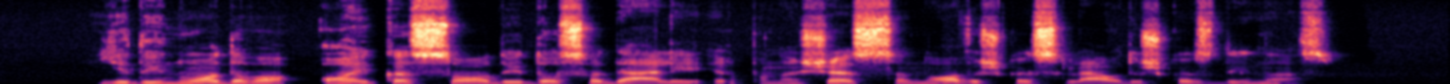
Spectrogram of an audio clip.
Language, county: Lithuanian, Alytus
